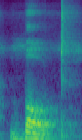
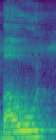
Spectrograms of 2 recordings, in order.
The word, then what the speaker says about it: bought: Okay, ഇനി മൂന്നാമത്തെ വേർഡിലേക്ക് പോവാം, ബോട്ട്. ഓക്കെ, ബൗട്ട് അല്ലെങ്കിൽ ബൗഗിട്ട് എന്ന രീതിയിലല്ല, ബോട്ട്.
